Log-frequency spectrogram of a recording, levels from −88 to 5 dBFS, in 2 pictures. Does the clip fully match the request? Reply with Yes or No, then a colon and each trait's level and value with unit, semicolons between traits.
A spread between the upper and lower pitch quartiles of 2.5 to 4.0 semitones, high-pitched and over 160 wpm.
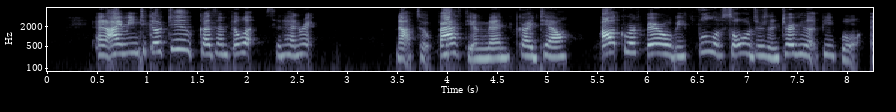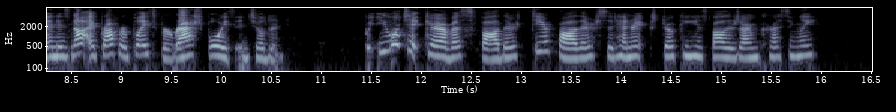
Yes: average, 3.6 semitones; very high, 255 Hz; average, 200 wpm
